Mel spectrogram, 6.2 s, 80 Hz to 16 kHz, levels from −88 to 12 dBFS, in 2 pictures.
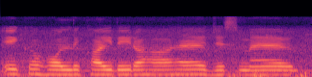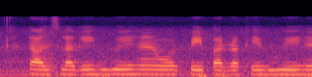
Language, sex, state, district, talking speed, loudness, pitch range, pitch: Hindi, female, Uttar Pradesh, Jalaun, 155 wpm, -16 LUFS, 170-180 Hz, 175 Hz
